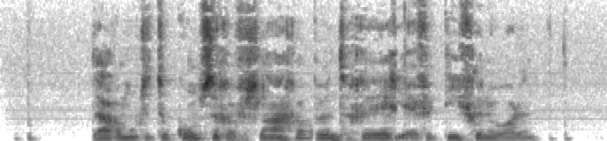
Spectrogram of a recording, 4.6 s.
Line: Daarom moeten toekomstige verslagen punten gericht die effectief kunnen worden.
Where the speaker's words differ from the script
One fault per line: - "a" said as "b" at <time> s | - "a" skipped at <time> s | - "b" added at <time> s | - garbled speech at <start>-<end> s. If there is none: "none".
none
